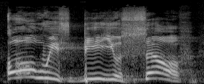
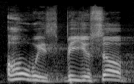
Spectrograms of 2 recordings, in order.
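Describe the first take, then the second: First: Higher, slow heartfelt advice; earnest advice. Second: Said in the usual way. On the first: Retold or imitated. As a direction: lay it down slowly, meaning every word. Father's heartfelt advice to son.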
